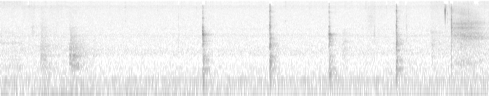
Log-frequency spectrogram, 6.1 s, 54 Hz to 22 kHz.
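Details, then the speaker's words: Escapement of an 18th-century three-train fusee spring clock, tested in a depthing tool outside the clock, gives sharp, uneven ticks about every 0.75 seconds with loud snaps. Internal and external drop are excessive, so both pallet faces were refaced. "now we can see that both what we call internal and external drop are on the excessive side so this is the uh free rotation of the Escape wheel and the rest of the train between phases of recoil and impulse"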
